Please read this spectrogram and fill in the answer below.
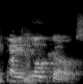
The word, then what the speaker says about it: Fehoko: I believe it's Foku. – Fokus. Yeah, I almost said fuck you. – Fehoko. Sorry. Simi Fehoko.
